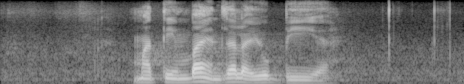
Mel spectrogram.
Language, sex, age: Tsonga, male, 19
